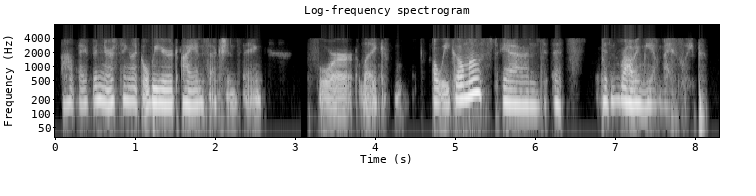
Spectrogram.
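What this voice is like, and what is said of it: Tired-sounding voice. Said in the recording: “I sound tired, I am”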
